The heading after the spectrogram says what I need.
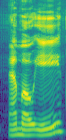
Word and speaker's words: moe: And also, Miss Asakawa's English in this show is M-O-E. How do you pronounce that?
